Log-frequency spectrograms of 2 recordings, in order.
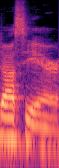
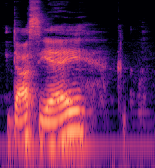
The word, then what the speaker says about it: dossier: If you have a French word with an R at the end, usually the R is silent. Dossier?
